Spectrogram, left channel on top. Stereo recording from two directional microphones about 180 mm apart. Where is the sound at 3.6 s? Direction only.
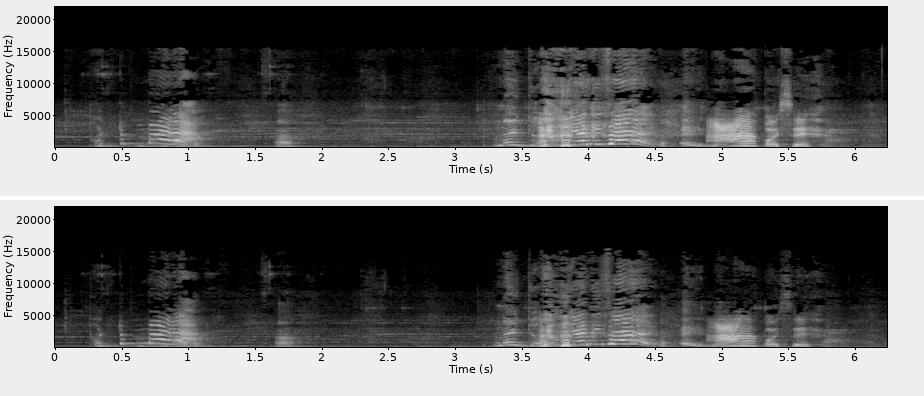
Centre (ahead or behind).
